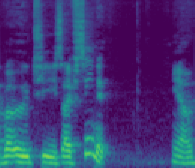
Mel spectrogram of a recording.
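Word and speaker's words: Boötes: you don't know it others we pronounce incorrectly is bootys which I always pronounce bootys and I'm pretty sure it's supposed to be something like boaties I've seen it you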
